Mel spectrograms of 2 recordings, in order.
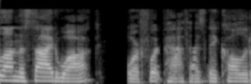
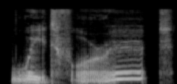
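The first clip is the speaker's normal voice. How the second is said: through clenched teeth; 7 semitones higher, much slower than usual. Acted. Man restrains his eager girlfriend, through clenched teeth. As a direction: hold it back, speak through your teeth. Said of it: "through clenched teeth".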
